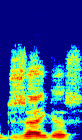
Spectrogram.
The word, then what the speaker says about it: Grzegorz: I'm Greg, as Kenzo said, or Grzegorz, if you understand Polish and like to pronounce some tongue twisters.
